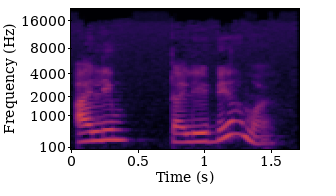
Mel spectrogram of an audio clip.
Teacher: літера і в афіксі читається не як м'яка і ми вимовлятимемо її твердіше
